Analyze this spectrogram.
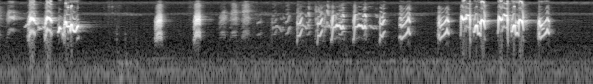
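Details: Bulbul song of the sooty-headed species, meant to lure other bulbuls and tutor birds: short bubbly chirps opening, two lone notes, then a steady run of quick chattering phrases ending in louder bursts.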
